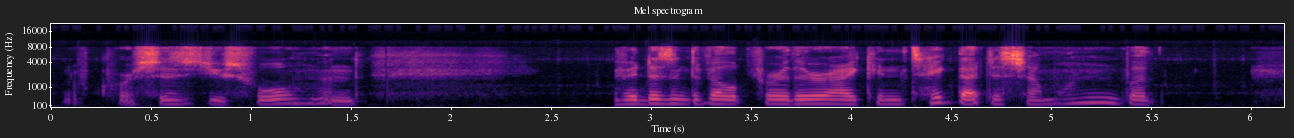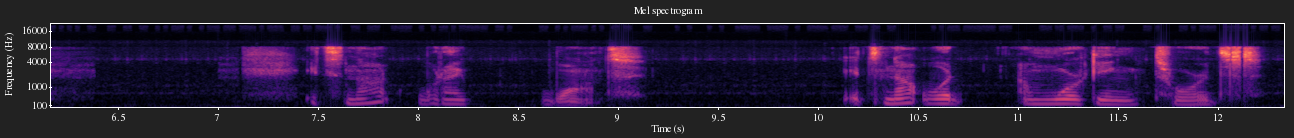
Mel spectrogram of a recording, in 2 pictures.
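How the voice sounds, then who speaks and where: An actor playing a secretive, obsessive young scientist who records experiment logs in a halting, deliberate, formal way, as in an audio drama. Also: male voice, a little high, dry recording. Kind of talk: dramatic audio-diary monologue.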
